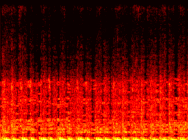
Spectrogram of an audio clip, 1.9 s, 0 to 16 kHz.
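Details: Kawasaki ER5 twin after oil, filter, air filter, spark plug and cap service, tank refitted: steady, even exhaust pulses about five per second, firm low thump, no knocks or misses; idling smoothly, good to go.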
